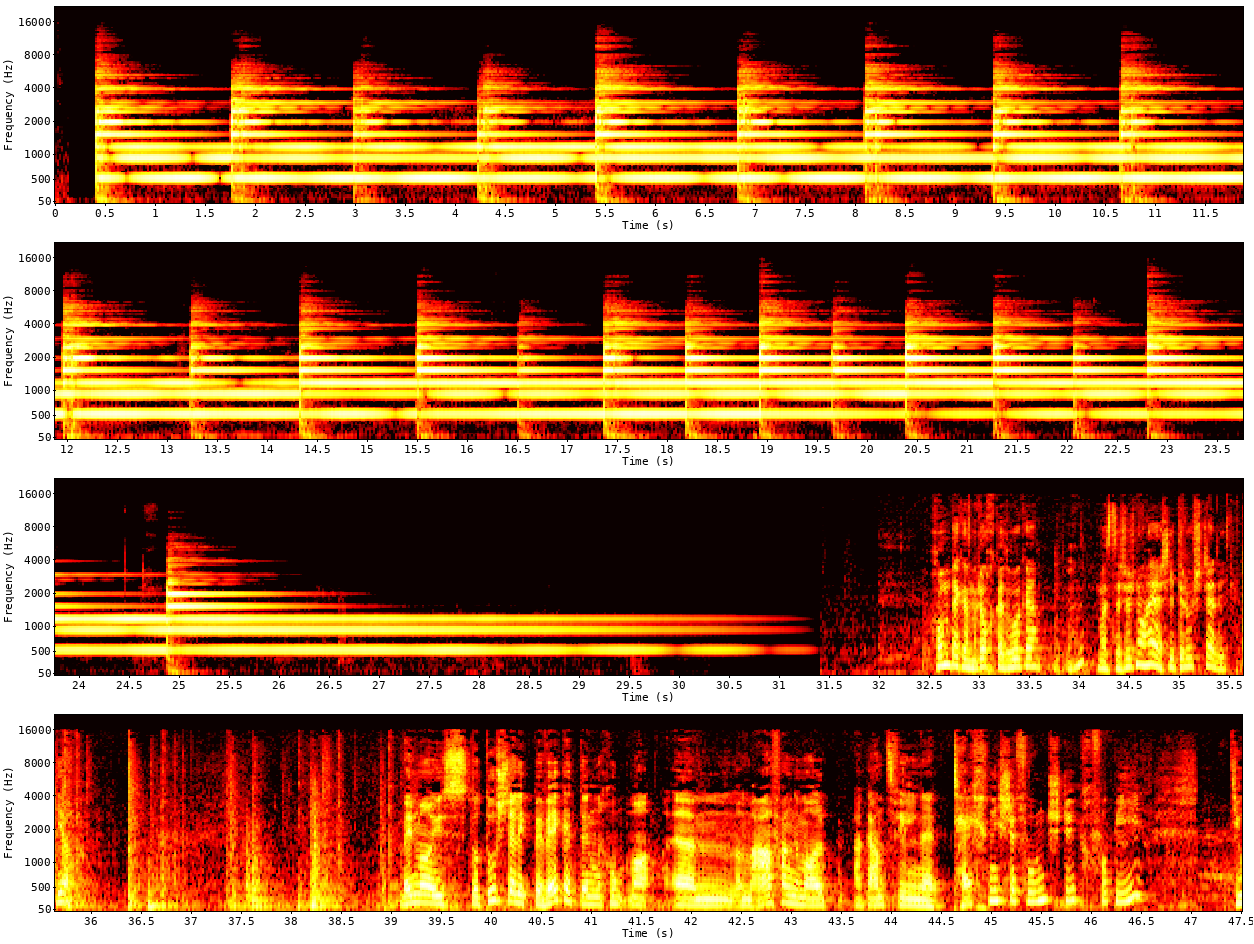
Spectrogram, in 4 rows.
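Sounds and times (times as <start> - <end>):
original ship's bell ringing: 0.4 - 31.4
speech: 32.6 - 36.1, 39.1 - 46.7, 47.4 - 47.5.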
